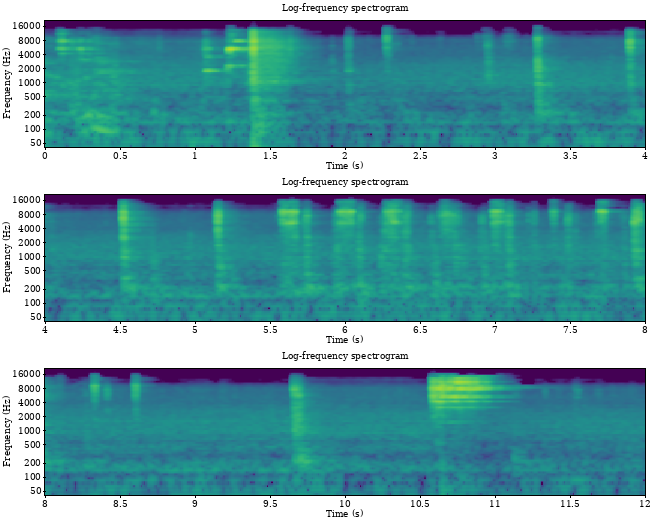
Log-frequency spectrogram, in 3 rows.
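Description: Ratchet wrench clicking in uneven strokes as it backs a nut off one of the bolts on a John Deere TRS 24 snowblower's friction wheel, about one to two clicks a second. A louder knock comes about a second in, and a short, louder rattle near the end.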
